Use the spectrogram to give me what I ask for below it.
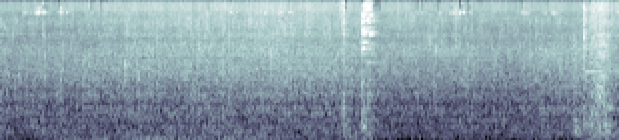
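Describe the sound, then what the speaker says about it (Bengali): Chopped potato, eggplant and radish fry together in oil with salt and turmeric, giving a continuous close sizzle with a couple of brief stirring clinks, no voices. "ভালো করে সবজিটা ভাজা হবে।"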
